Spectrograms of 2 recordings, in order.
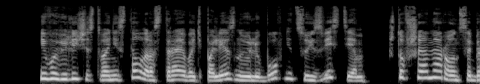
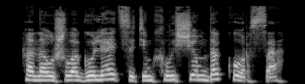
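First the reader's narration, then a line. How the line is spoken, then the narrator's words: Through clenched teeth. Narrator (Russian): сквозь зубы процедил он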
